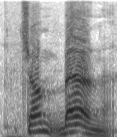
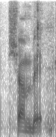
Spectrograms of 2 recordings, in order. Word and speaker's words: Byrne: John Bern. no es tan difícil, loco. Bern.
